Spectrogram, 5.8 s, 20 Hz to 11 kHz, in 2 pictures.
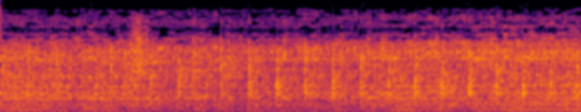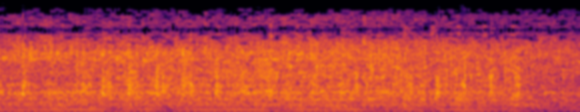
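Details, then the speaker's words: VW Touran 2010, 1.6 BSE engine rebuilt about 15,000 ago (oversize pistons, valves, hydraulic lifters), cold after two days parked: sharp regular tapping about four per second as idle falls below 1000 rpm, absent at higher revs, quieter when warm; cause unknown. "На высоких оборотах она не стучит. Греется. Обороты падают, и начинается стук."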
